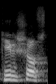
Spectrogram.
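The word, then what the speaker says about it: Kirchhoff: আচ্ছা দেখো আজকের টপিক হচ্ছে কারশফের সূত্র ইংরেজি উচ্চারণ হচ্ছে কৃষবস ল ঠিক আছে কারশফের দুইটা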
